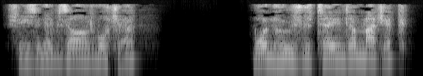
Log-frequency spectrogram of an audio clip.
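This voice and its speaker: A man plays a brooding young prince who talks in low, clipped, dry tones. He has a husky edge and sounds close and dry. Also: unhurried, no room sound, muffled recording. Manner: dry, curt, menacing.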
